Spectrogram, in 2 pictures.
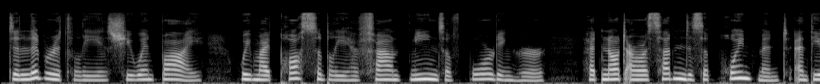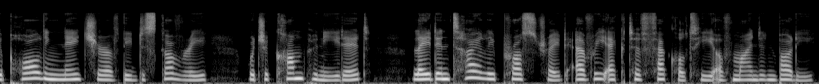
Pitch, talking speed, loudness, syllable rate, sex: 225 Hz, 145 wpm, -17 LUFS, 5.0 syllables/s, female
